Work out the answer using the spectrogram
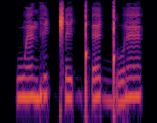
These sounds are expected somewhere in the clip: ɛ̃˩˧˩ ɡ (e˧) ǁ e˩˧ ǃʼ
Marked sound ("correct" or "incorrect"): correct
